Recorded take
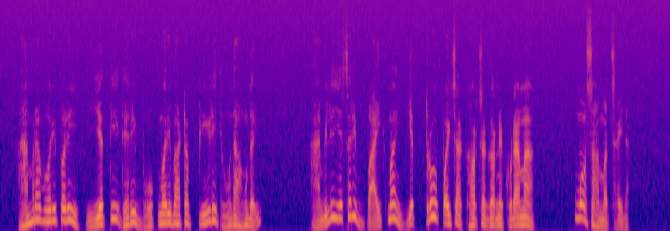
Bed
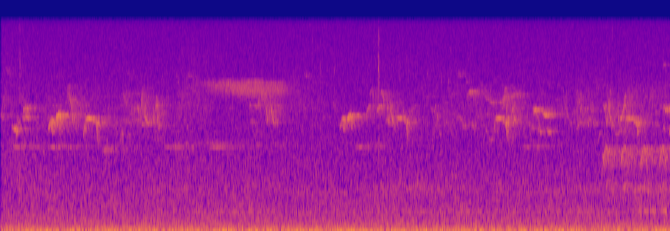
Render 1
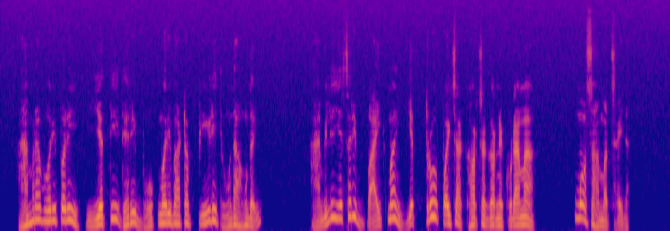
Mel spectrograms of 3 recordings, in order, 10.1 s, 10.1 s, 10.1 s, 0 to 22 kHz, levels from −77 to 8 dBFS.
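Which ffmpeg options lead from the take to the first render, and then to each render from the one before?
-af "afftdn=nr=11:nf=-36"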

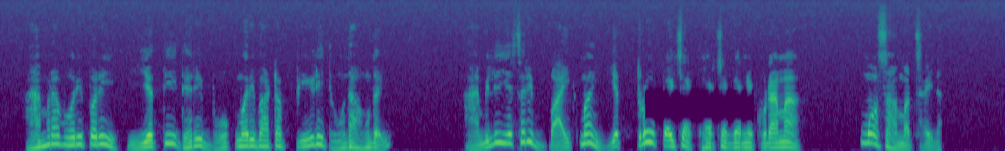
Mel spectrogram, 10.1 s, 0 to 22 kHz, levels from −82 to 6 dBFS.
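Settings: -filter_complex "[0:a]asettb=1/sr,asplit=3[a][b][c];[a]atrim=end=6.454[d];[b]atrim=start=6.45:end=7.55,asetpts=PTS-STARTPTS,afade=t=in:d=0.004:c=qsin,afade=t=out:st=1.096:d=0.004:c=qsin,asuperstop=centerf=1200:order=20:qfactor=0.87[e];[c]atrim=start=7.546[f];[d][e]acrossfade=d=0.004:c1=hsin:c2=qsin[g];[g][f]acrossfade=d=0.004:c1=qsin:c2=hsin"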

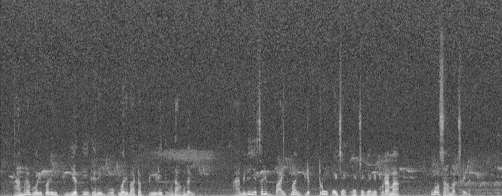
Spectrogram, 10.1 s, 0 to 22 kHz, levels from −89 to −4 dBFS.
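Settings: -filter_complex "[1:a]volume=-12.5dB[a];[0:a][a]amix=inputs=2:normalize=0"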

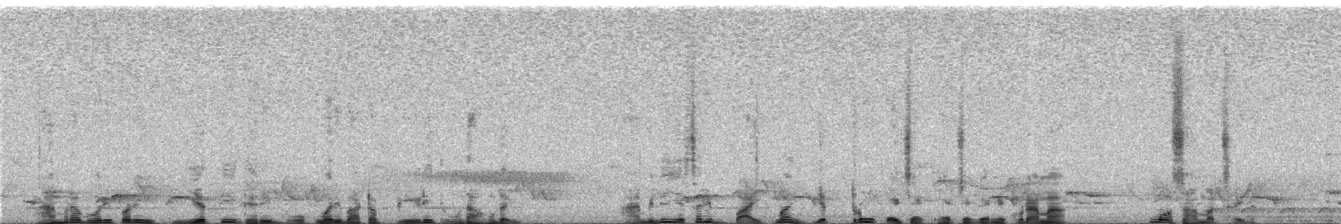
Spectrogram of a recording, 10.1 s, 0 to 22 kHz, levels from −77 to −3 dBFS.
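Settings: -af "volume=5.5dB,alimiter=limit=-1dB:level=0:latency=1"

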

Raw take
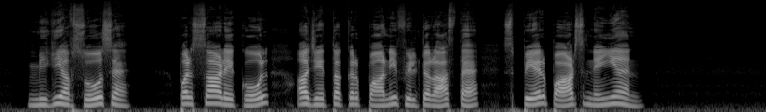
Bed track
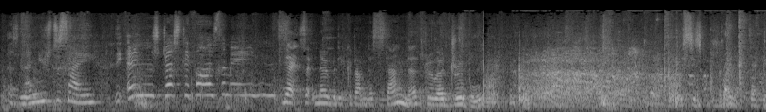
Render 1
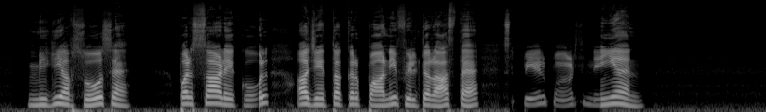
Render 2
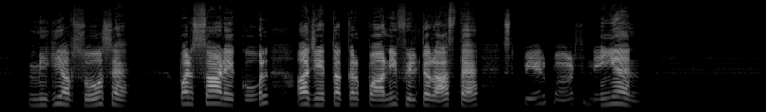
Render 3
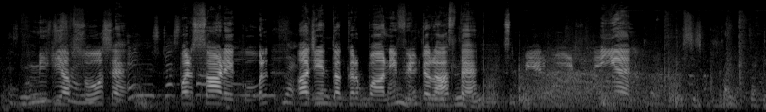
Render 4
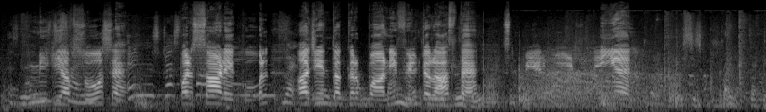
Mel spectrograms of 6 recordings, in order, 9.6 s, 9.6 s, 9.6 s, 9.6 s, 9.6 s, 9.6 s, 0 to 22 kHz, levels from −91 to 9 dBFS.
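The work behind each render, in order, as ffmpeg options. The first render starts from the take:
-filter_complex "[0:a]asettb=1/sr,asplit=3[a][b][c];[a]atrim=end=0.514[d];[b]atrim=start=0.51:end=1.44,asetpts=PTS-STARTPTS,afade=t=in:d=0.004:c=qsin,afade=t=out:st=0.926:d=0.004:c=qsin,aemphasis=mode=reproduction:type=50kf[e];[c]atrim=start=1.436[f];[d][e]acrossfade=d=0.004:c1=hsin:c2=qsin[g];[g][f]acrossfade=d=0.004:c1=qsin:c2=hsin,asplit=3[h][i][j];[h]afade=t=out:st=6.35:d=0.02[k];[i]asplit=3[l][m][n];[l]bandpass=f=270:t=q:w=8,volume=0dB[o];[m]bandpass=f=2.29k:t=q:w=8,volume=-6dB[p];[n]bandpass=f=3.01k:t=q:w=8,volume=-9dB[q];[o][p][q]amix=inputs=3:normalize=0,afade=t=in:st=6.35:d=0.02,afade=t=out:st=7.5:d=0.02[r];[j]afade=t=in:st=7.5:d=0.02[s];[k][r][s]amix=inputs=3:normalize=0,asplit=2[t][u];[t]atrim=end=3.24,asetpts=PTS-STARTPTS,afade=t=out:st=2.59:d=0.65:c=qsin[v];[u]atrim=start=3.24,asetpts=PTS-STARTPTS,afade=t=in:d=0.004:c=hsin[w];[v][w]concat=n=2:v=0:a=1"
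-af "highpass=1.3k,aecho=1:1:3.6:0.8"
-filter_complex "[1:a]volume=-26dB[a];[0:a][a]amix=inputs=2:normalize=0"
-af "volume=11.5dB"

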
